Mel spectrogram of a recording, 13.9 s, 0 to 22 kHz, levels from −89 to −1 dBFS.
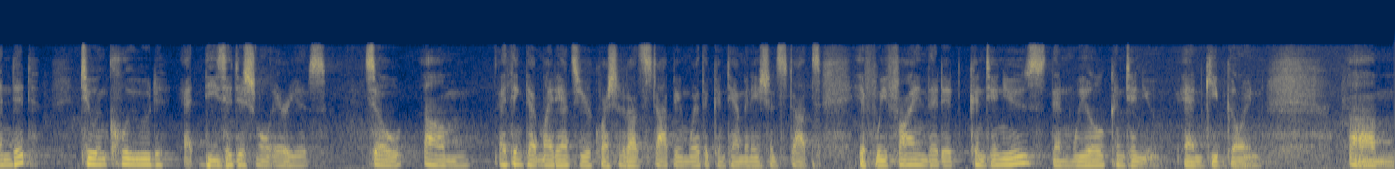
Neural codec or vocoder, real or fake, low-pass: none; real; 7.2 kHz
